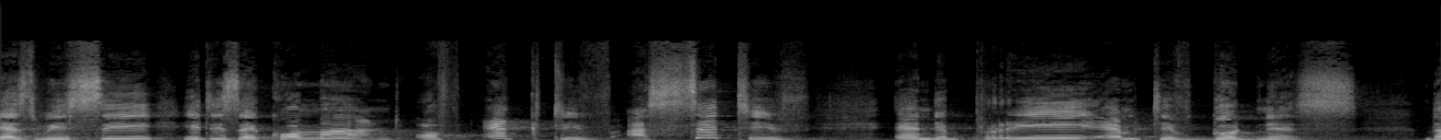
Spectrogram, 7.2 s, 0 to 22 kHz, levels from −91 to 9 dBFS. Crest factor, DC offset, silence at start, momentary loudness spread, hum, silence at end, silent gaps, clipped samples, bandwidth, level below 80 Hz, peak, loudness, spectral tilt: 20 dB; under 0.1%; 0 s; 11 LU; none; 0 s; none; under 0.1%; 15.5 kHz; -78 dBFS; -14 dBFS; -33 LUFS; -2.5 dB/octave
